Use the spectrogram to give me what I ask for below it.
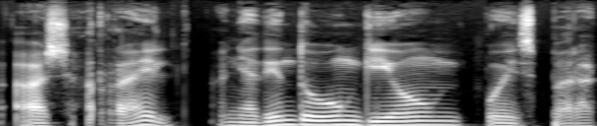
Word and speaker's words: Ash-Rael: Ecuador eso podríamos decir la razón por la cual se pronuncia Hash rael y no Hash rael es porque decidimos usar una pronunciación un poco al Castellano la H es muda en en el Castellano por lo tanto no se lee hasra sino ashra y añadiendo la palabra el Entonces sería Ash rael añadiendo un guion pues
